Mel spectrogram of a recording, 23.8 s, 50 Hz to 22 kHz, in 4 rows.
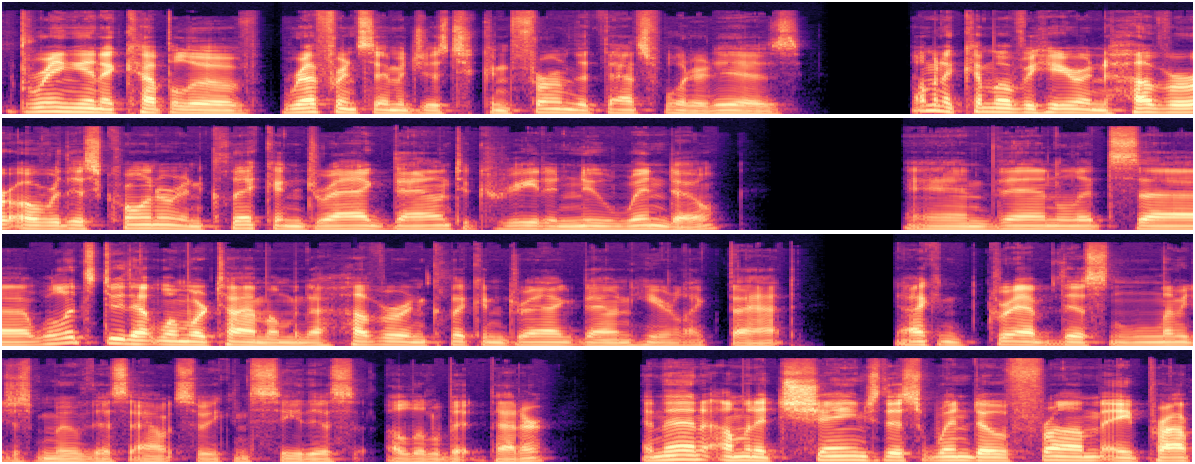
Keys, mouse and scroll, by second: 2.0 click, 2.6 click, 6.4-21.6 drag, 22.6-23.8 drag.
